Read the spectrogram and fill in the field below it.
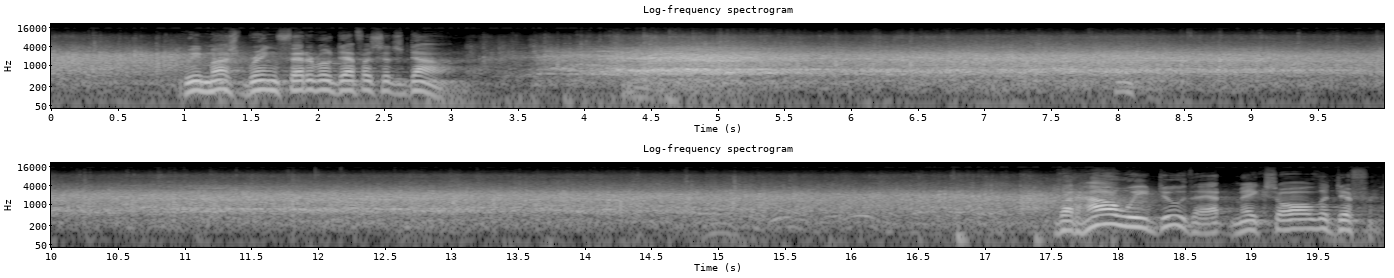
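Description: An elderly man speaks calmly into a microphone in a large hall.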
